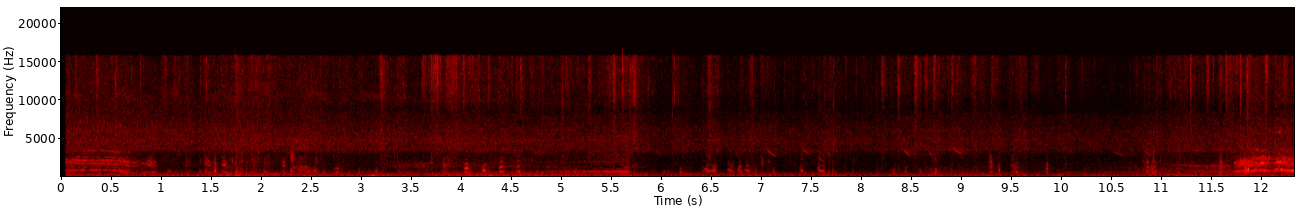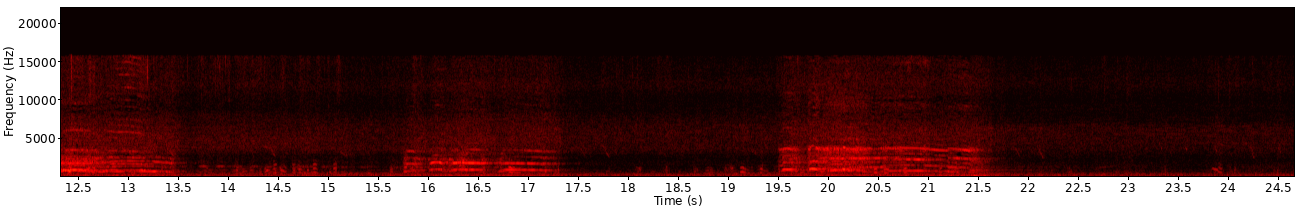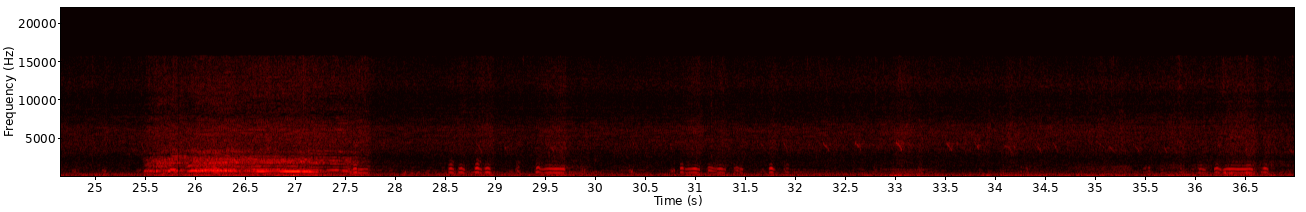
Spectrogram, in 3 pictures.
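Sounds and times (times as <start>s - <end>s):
roosters crowing: 0.0s - 5.9s, 10.6s - 14.3s, 15.6s - 17.5s, 19.4s - 21.8s, 25.4s - 27.9s
chickens clucking: 0.0s - 36.9s.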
